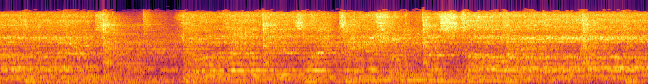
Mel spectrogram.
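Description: Music with a choir singing, steady throughout. It dips briefly about a second and a half in, then comes back louder.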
